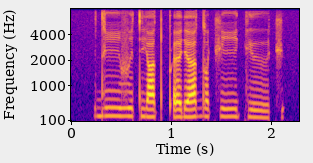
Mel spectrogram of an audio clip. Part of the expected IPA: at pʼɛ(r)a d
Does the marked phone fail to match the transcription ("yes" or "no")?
yes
